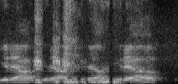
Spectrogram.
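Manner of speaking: plain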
